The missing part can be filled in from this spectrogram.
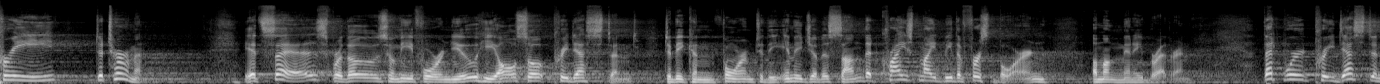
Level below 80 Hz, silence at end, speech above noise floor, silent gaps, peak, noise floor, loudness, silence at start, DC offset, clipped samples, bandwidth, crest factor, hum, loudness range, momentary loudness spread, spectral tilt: -52 dBFS; 0 s; 23 dB; none; -2 dBFS; -39 dBFS; -17 LUFS; 0 s; under 0.1%; under 0.1%; 17 kHz; 14 dB; none; 5 LU; 11 LU; -5 dB/octave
